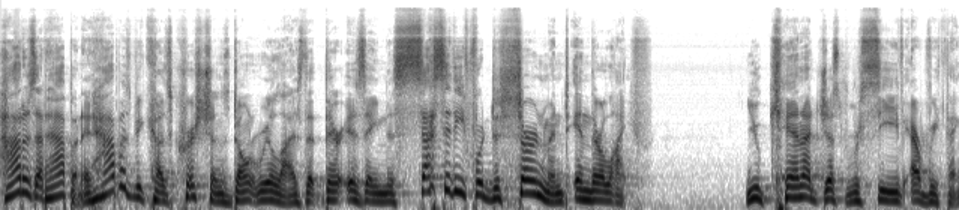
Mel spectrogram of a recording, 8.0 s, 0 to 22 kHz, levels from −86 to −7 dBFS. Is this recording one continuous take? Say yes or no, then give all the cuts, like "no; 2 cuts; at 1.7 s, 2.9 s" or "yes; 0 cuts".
yes; 0 cuts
